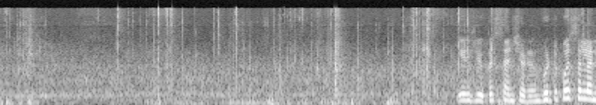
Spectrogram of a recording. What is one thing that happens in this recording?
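Plastic packets rustle and crinkle as a hand handles them.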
